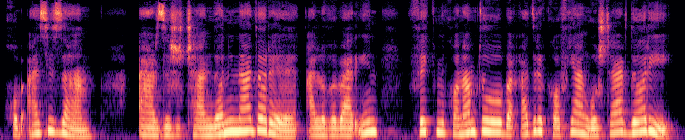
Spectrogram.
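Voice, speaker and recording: A woman's voice: medium pitch, expressive, mellow, lightly acted. Proud old king, as a woman reads him. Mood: dismissive. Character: proud king, older man.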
